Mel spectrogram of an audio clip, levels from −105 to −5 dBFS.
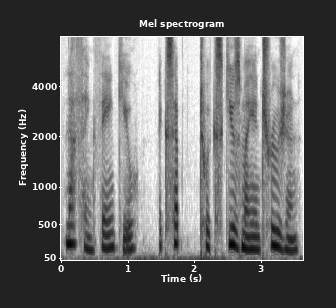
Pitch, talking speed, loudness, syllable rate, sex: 190 Hz, 115 wpm, -17 LUFS, 4.7 syllables/s, female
